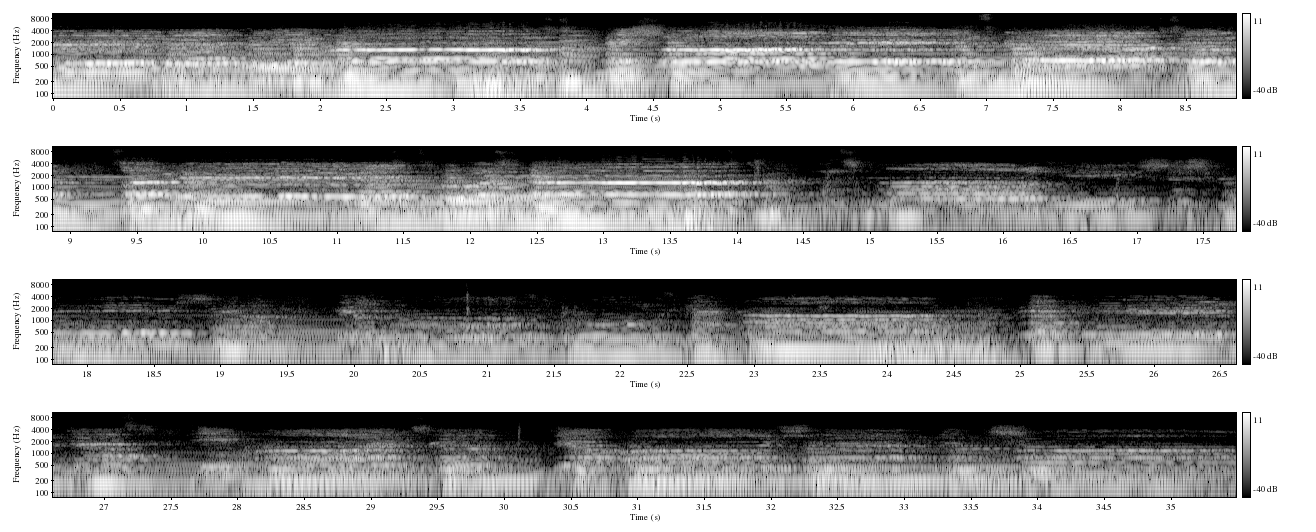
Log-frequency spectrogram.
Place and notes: Inside the Meeteren concert hall at a preliminary of the music school students. The sound of a four people choir accompanied by piano and finished by applause.
This recording is part of the intermedia sound art exhibition project - sonic states
soundmap nrw - topographic field recordings, social ambiences and art places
